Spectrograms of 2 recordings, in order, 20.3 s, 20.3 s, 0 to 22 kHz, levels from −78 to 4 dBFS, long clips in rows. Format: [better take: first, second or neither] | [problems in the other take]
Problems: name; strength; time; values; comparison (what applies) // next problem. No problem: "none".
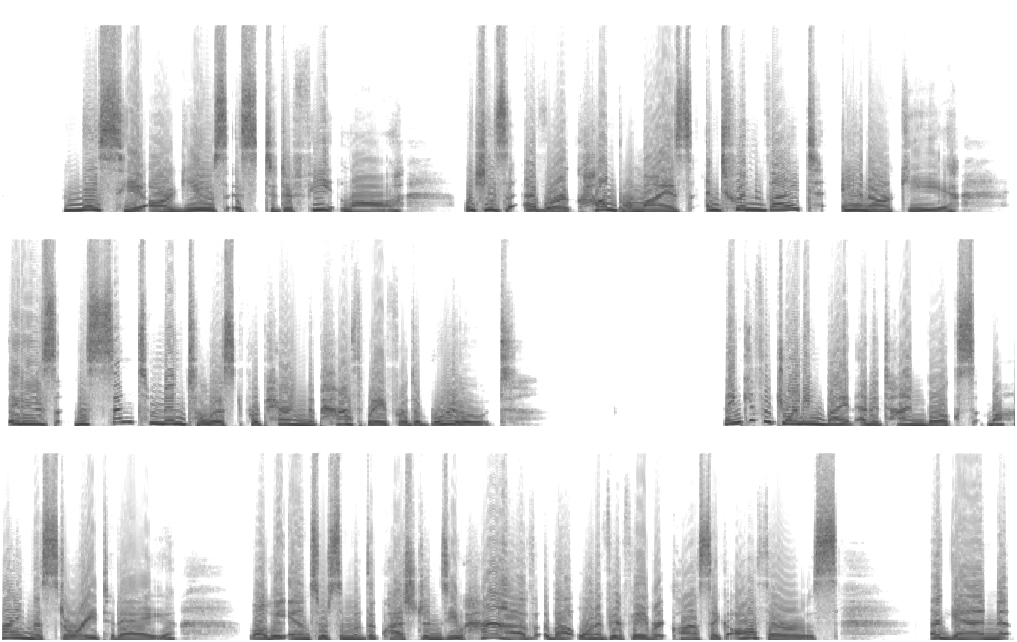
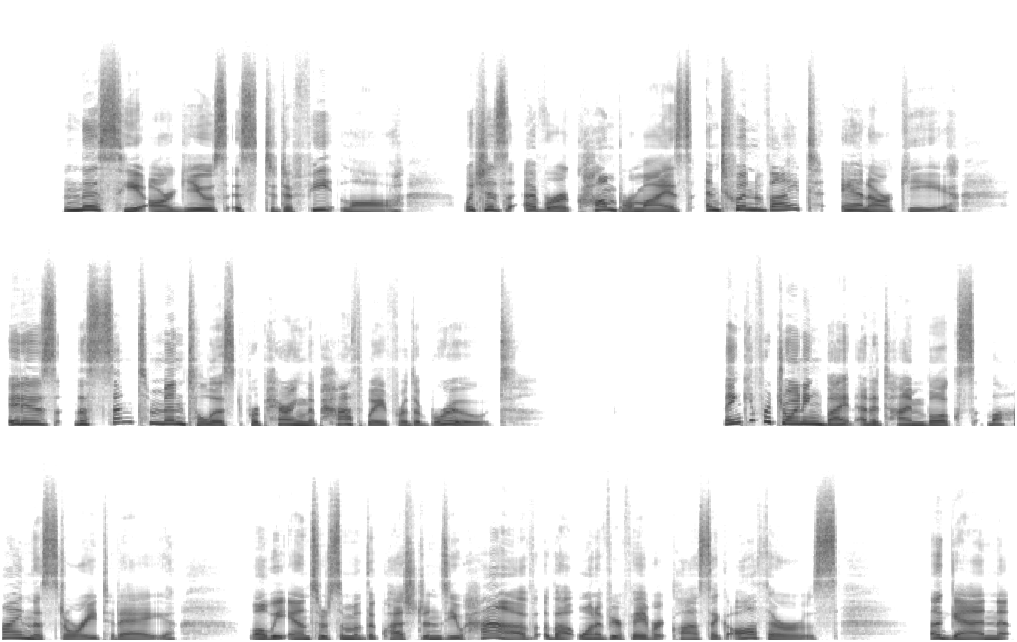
second | distortion; heavy; 6 dB below the speech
